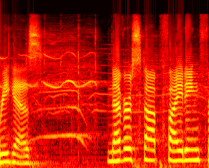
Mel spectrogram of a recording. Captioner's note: audience cheering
